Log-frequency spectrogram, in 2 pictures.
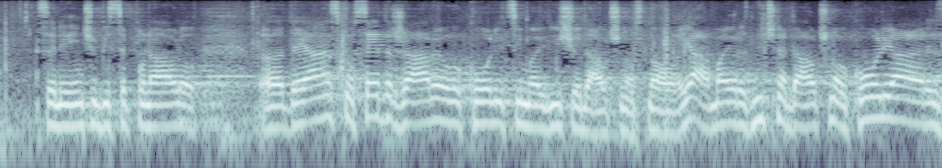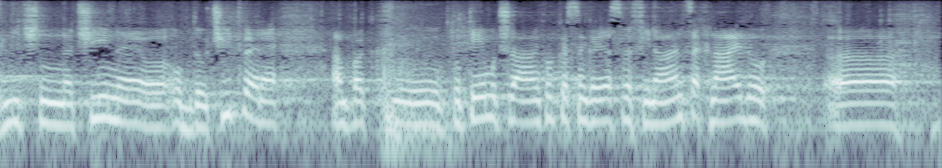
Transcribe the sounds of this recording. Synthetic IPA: sanɛʋent͡ʃɛbisɛpɔnaːwlaw | əd̪ɛjanskɔwsɛd̪əɾʒaːʋɛwɔkoːlit̪simajɔʋiʃjɔd̪awt͡ʃnɔɔsnɔːʋɔjamajɔɾazlit͡ʃnad̪awt͡ʃnaɔkoːljaɾazlit͡ʃnːat͡ʃinɔbd̪ɐwt͡ʃit̪ʋɛnɛ | ampakpɔt̪eːmut͡ʃlaŋkukəsəŋɡajəsʋəfinant̪saxnaːjd̪əw | ə

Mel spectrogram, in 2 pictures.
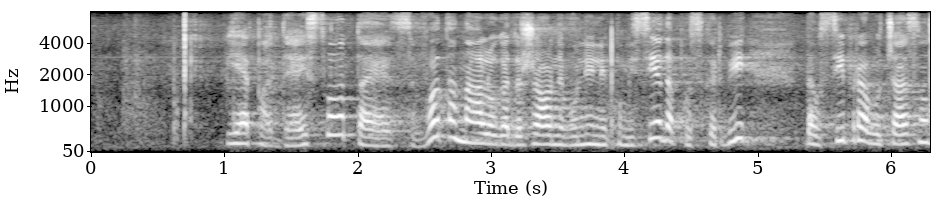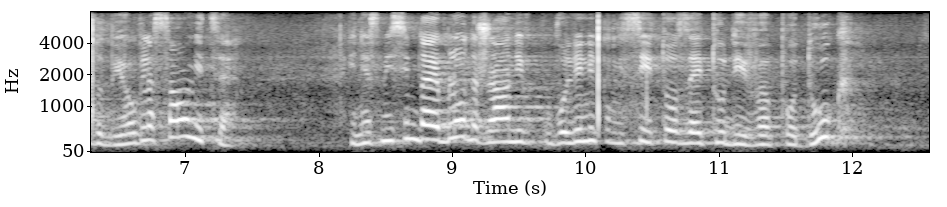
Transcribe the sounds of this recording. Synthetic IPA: jɛpad̪ɛjst̪ʋɔd̪ajɛzəʋət̪anaːlɔɡad̪əɾʒaːwnɛʋɔlilnɛkɔmisiːjɛd̪apɔskəɾbid̪awsipɾaʋɔt͡ʃaːsnɔd̪ɔbiːjɔɡlasɔwnit̪sɛ | injəsmiːslimd̪ajɛbloːd̪əɾʒaːwniʋɔlilnikɔmisiːit̪oːzd̪ajt̪ud̪iʋəpɔd̪uk

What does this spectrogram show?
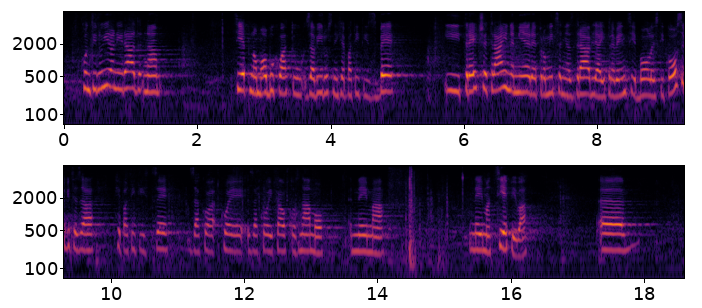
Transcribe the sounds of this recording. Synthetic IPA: ko̞nt̪inuiːɾaniɾaːd̪na | t̪sje̞pno̞mo̞buxʋat̪uzaʋiːɾusnixe̞pat̪it̪isbeː | it̪ɾe̞t͡ɕe̞t̪ɾaːjne̞mjeɾe̞pɾo̞mit̪saɲazd̪ɾaːʋʎaipɾe̞ʋe̞nt̪sije̞bo̞le̞st̪ipo̞se̞bit̪seza | he̞pat̪it̪ist̪se | zakojezako̞jikao̞ʃt̪oznaːmo̞neːma | ne̞ːmat̪sje̞piʋa

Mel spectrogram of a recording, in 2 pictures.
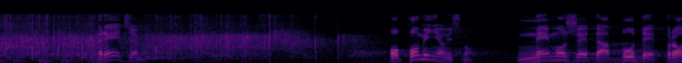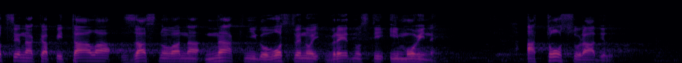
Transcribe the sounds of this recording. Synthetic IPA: ʋɾeːd͡ʑamḛ | opo̞miɲalismo̰ | nemo̞ʒed̪abud̪e̞pɾo̞t̪senakapit̪aːlˠazasno̞ʋananakɲiɡoʋo̞t̪st̪ʋe̞no̞jʋɾe̞ːd̪no̞st̪iimoʋinḛ | at̪o̞ːsuɾaːd̪ḭlḭ

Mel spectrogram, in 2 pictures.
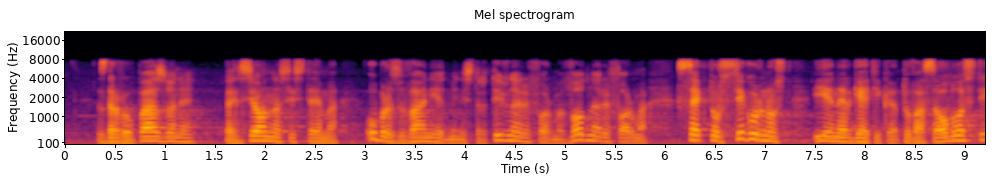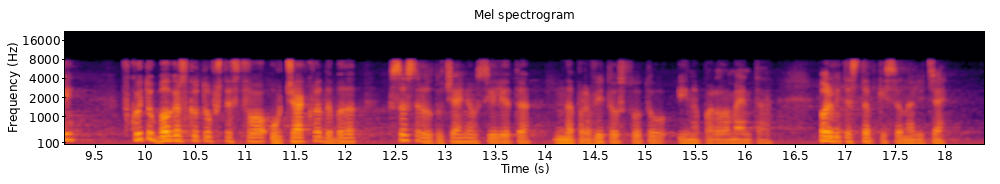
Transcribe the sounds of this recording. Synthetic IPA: zd̪ɾɐvɛopazvɐnɛ | pɛnsiɔnːəsist̪ɛmə | obɾɐzovaniɛɐd̪minist̪ɾɐt̪ivnəɾɛfɔɾməvɔd̪nəɾɛfɔɾməsɛkt̪oɾsiɡʊɾnost̪iɛnɛɾɡɛt̪ikət̪ovasəɔblˠəst̪i | fkʊit̪ʊbɤlˠɡəɾskot̪oːpʃt̪ɛst̪vɔʔot͡ʃakvəd̪ɐbɤd̪ət̪ | səsɾɛd̪ot̪ot͡ʃɛniosiliət̪ə | nɐpɾɐvit̪ɛlˠst̪vot̪oinɐpɐɾlˠɐmɛnt̪ə | pɤɾvit̪ɛst̪ɤpk̟isənɐlit̪sɛ

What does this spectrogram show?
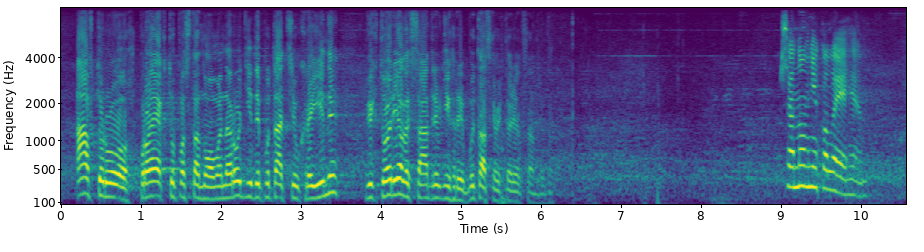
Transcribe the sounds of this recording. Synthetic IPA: ɑwt̪ɔɾʊpɾɔɛkt̪ʊpɔst̪ɐnɔʋɪnɐɾɔdʲnʲijd̪epʊt̪ɑt͡sʲiiʊkɾɐjinɪʋʲikt̪ɔɾʲijɐlˠeksɑnd̪ɾʲiwnʲiɦɾɪbʊd̪ʲlˠɑskɐʋʲikt̪ɔɾʲjɐlˠeksɑnd̪ɾʲit̪a | ʃɐnɔwnʲikɔlˠɛɦɪ

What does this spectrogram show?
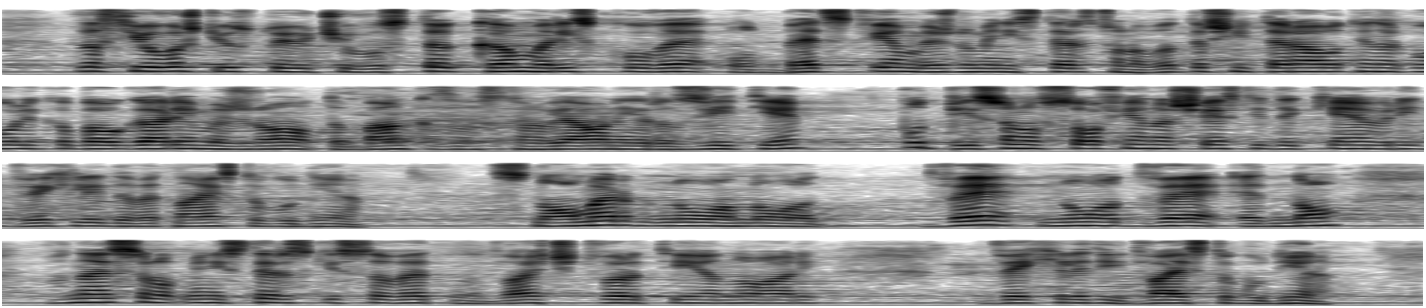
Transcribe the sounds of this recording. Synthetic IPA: zɐsilˠvəʃt̪iʊst̪ojʊt͡ʃivost̪əkəmɾiskovɛʔod̪̚bɛt̪st̪viəmɛʒd̪uminist̪ɛɾst̪vonɐvɤt̪ɾɛʃnit̪ɛɾabot̪inɐɾɛpublʲikəbɐlˠɡaɾiəimɛʒd̪oɾɔd̪nət̪əbaŋkəzɐvəst̪ɐnovʲjavɐnɛiɾɐzvit̪iɛ | pot̪̚pisənofsɔfijənɐʃɛst̪id̪ɛk̟ɛ̃ɱvɾid̪vɛxilʲəd̪id̪ɛvɛt̪najst̪əɡod̪inə | snɔmɛɾnulˠənulˠə | d̪vɛnulˠəd̪vɛʔɛd̪nɔ | vnɛsɛnot̪minist̪ɛɾskiəsɐvɛt̪nɐd̪vajsɛt͡ʃɛ̥t̪vɤɾt̪ijɐnuaɾi | d̪vɛxilʲəd̪iːd̪vajst̪əɡod̪inə

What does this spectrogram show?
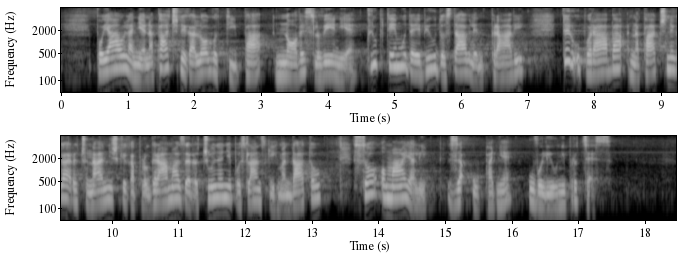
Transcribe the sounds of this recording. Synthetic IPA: pɔjaːwlʲanjɛnapaːt͡ʃnɛɡalɔɡɔt̪iːpanɔːʋɛslɔʋeːnijɛ̰klʲupt̪eːmud̪ajɛbiwd̪ɔst̪aːwlʲjɛnpɾaːʋi | t̪ɛɾupɔɾaːbanapaːt͡ʃnɛɡaɾat͡ʃunaːlniʃkɛɡapɾɔ̰ɡɾaːmazaɾa̰t͡ʃuːnanjɛpɔslanskixma̰nd̪aːt̪ɔwsɔʔɔmaːja̰lḭzauːpanjɛuʋɔliwnipɾɔt̪sɛ̰s

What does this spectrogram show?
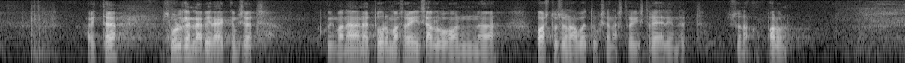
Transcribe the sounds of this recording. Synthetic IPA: ɑjt̪ːæhsulɡenlæbiɾæːkːˑimise̞d̪̥ | kujd̪̥mɑnæene̞t̪ːurmɑsrejnsɑluon | vɑst̪usɤnɑvɤt̪ːukse̞nːɑst̪re̞ɡ̥ist̪re̞ːɾinud̪̥e̞t̪ː | sɤnɑpɑlun

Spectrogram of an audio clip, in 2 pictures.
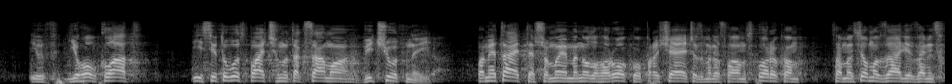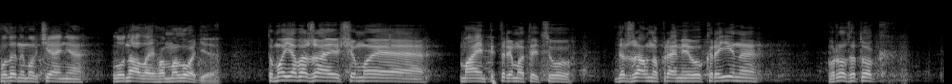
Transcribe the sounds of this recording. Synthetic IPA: ijɔɦɔwklˠɑd̪ | isʲʋʲit̪ɔʋuspɑt͡ʃːɪnʊt̪ɑksɑmɔʋʲid̪̚t͡ʃut̪nɪ̰j | pɐmʲjɐt̪ɑjt̪ɛʃt͡ʃɔmɪmɪnulˠɔɦɔɾɔkʊpɾɐʃt͡ʃajʊt͡ʃɛzmeɾɔslˠɑʋɔmskɔɾʊkɔmsɑmɛwt͡sʲɔmʊzɑlʲizɑmʲistʲxʋelˠɪnɪmɐwt͡ʃanʲːɐlˠʊnɑlˠɐjɔɦɔmelˠɔdʲḭjɐ̰ | t̪ɔmujaʋɐʒɑjʊʃt͡ʃɔmɪ | mɑjempʲit̪t̪ɾɪmɐt̪ɪt͡sʲud̪erʒɑwnʊpɾɛmʲijʊːkɾɐjinɪ | wrɔzɦɪt̪ɔk

